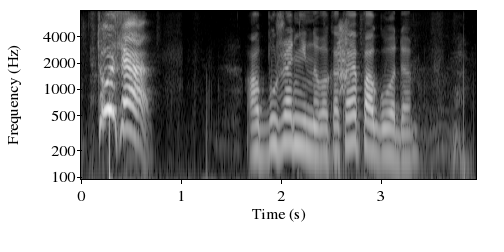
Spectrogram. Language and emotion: Russian, angry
